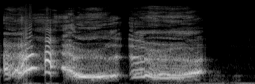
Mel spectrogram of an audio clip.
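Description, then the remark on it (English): During a role-playing game, a person voices the screech of a creature as an arrow sinks into its back: two loud, raspy, strained bursts lasting about two seconds together, the first wavering and dropping in pitch, the second held longer and gravelly. “The arrow sinks into its back, and it kind of screeches like...”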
